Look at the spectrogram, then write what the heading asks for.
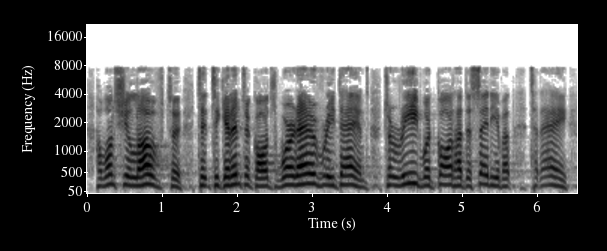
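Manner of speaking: loud, emphatic pulpit voice; loud, driving sermon delivery; forceful preaching. Real, not acted. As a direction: preach it out with conviction.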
